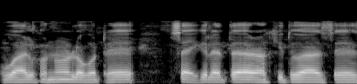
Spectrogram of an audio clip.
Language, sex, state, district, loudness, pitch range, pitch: Assamese, male, Assam, Sonitpur, -16 LUFS, 110-115 Hz, 110 Hz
